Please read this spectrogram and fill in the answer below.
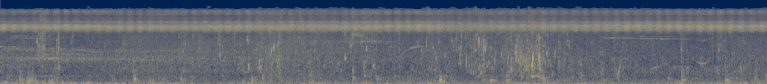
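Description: Fiberglass fishing boat under way, its outboard engine running beneath wind buffeting the microphone, with scattered splashes of water against the hull.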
